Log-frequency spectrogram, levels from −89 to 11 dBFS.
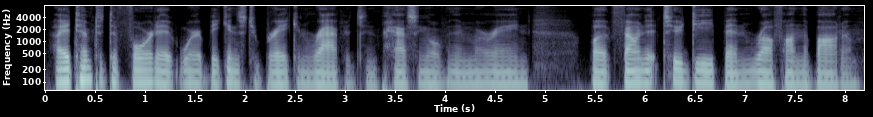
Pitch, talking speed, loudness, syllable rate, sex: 90 Hz, 200 wpm, -24 LUFS, 5.0 syllables/s, male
